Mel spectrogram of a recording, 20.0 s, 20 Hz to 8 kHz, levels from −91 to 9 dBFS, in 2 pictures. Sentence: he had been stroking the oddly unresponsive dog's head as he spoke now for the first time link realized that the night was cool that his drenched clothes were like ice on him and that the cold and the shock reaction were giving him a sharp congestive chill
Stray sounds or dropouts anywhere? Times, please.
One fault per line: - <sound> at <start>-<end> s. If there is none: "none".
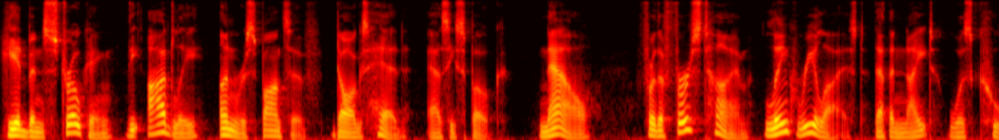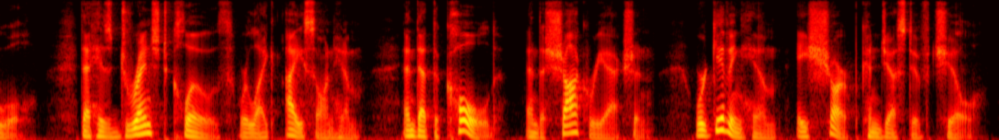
none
